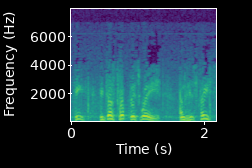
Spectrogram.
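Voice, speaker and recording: A man's voice: high-pitched, lively intonation, normal speed, phone-quality sound. An actor playing a nervous, evasive man in a radio drama, stammering and pleading. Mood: jittery, afraid. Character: nervous, frightened, evasive man under threat. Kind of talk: 1930s-40s radio drama acting. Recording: thin, noisy vintage radio recording.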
